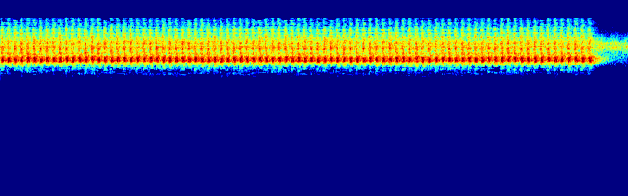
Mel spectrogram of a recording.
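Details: Steady, shrill insect buzz from grasshoppers, finely pulsed at a rapid even rate. It holds unbroken for over four seconds, then cuts off abruptly near the end.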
